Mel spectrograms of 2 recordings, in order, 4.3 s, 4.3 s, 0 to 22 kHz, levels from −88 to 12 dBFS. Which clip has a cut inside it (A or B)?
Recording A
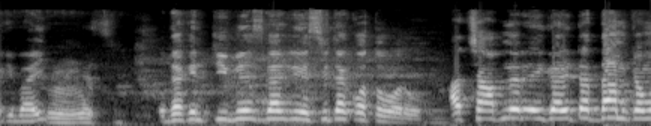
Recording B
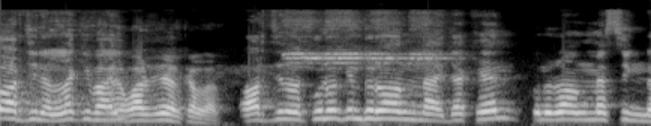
A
